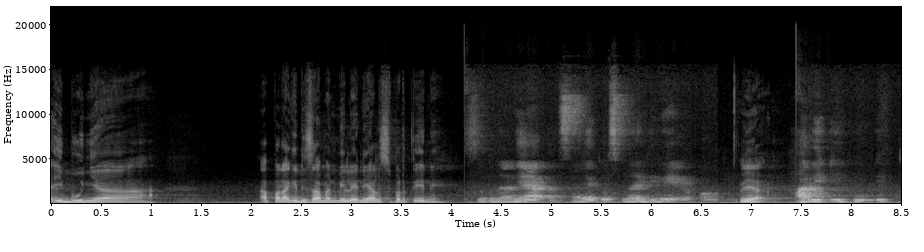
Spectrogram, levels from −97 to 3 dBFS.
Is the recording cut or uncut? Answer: uncut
